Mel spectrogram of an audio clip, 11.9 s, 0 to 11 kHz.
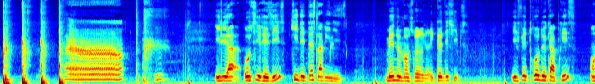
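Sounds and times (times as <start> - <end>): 
sharp hammer strikes: 0.0 - 1.4
speech: 1.3 - 2.0, 4.3 - 7.0, 7.7 - 9.4, 10.2 - 11.8
brief low vocal sound: 1.3 - 2.6.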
